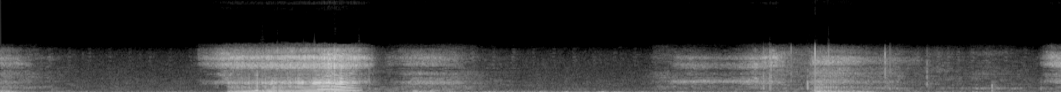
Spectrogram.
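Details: Adult man (dad) snoring heavily: loud rattling snore on an in-breath, then quieter snoring breaths in a small quiet room.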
